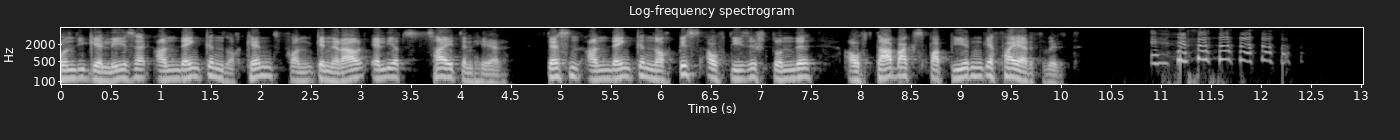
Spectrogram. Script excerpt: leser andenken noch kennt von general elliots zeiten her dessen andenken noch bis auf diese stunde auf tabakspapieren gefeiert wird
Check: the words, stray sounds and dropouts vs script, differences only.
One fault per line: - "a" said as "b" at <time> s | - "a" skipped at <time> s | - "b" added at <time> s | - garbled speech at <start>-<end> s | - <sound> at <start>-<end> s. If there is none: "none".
- laugh at 10.9-12.4 s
